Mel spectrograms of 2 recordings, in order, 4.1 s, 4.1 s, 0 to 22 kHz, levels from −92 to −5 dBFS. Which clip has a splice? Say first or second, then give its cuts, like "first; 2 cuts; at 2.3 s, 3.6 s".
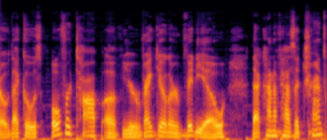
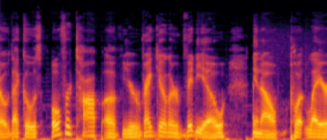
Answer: first; 1 cut; at 3.1 s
